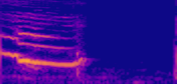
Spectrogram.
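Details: Siberian Husky vocalizing in a single moaning wail lasting under a second, starting higher and gliding steadily down, then a soft click.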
